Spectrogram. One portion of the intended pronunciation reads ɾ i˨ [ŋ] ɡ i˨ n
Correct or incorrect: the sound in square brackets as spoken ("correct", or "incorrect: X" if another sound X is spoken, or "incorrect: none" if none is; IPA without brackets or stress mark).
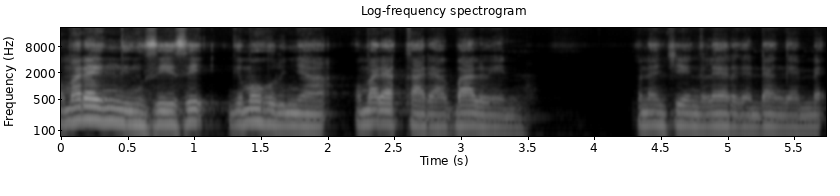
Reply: incorrect: none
